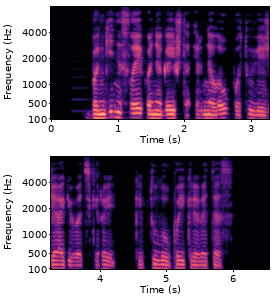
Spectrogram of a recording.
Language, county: Lithuanian, Klaipėda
